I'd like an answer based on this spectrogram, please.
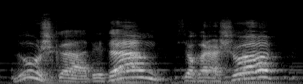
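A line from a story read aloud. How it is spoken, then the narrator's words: Hoarse shout behind door. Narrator (Russian): Закричали за дверью охрипшим голосом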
